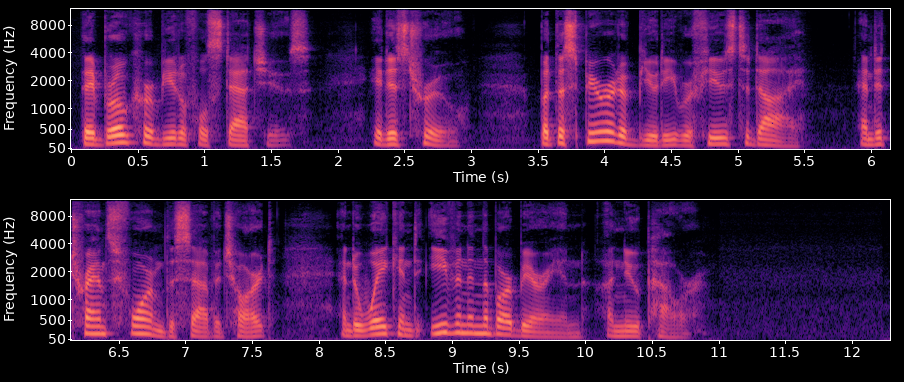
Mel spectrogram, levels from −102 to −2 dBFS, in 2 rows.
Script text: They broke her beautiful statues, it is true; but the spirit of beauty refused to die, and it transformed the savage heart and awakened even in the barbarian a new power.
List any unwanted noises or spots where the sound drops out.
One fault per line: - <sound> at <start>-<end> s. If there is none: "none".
none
